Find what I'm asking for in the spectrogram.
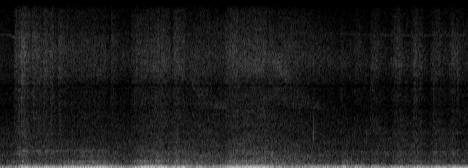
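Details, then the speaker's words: TC car, first start after fitting new spark plug wires: engine catches and revs cleanly with steady, even low rumble, no misfire or knock; normal healthy running. "Sounds good. Sounds really good."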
